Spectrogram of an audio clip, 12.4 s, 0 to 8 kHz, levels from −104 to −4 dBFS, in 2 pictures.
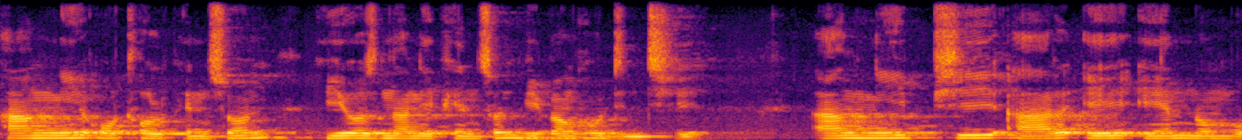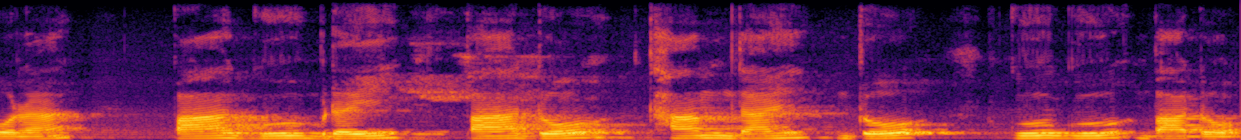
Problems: constant background noise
